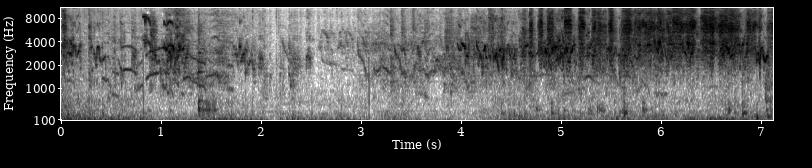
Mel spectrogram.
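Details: Aviary budgerigars, said to be happy: scattered twittering and rising squeaky notes at first, then swelling into a dense, busy chorus of chirps over the last three seconds.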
